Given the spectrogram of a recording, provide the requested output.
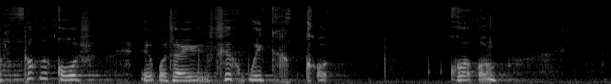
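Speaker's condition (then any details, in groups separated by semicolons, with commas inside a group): Cerebral palsy; speech impairment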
